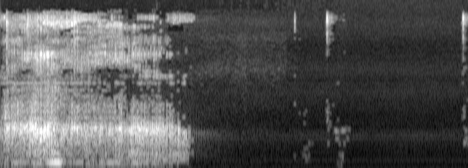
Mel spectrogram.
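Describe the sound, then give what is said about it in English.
A bear's deep, rasping snore rumbles loudly for about two seconds, then cuts off into near silence broken only by a few faint clicks. “I look around. Snoring bear.”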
